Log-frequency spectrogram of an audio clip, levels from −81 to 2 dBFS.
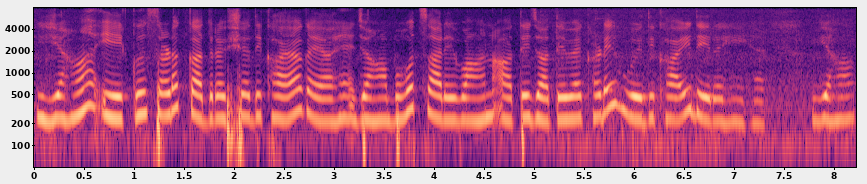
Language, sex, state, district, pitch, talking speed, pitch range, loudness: Hindi, female, Chhattisgarh, Balrampur, 240 Hz, 165 wpm, 230-255 Hz, -14 LUFS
